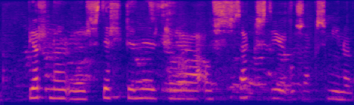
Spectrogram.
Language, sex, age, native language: Icelandic, female, 11, Icelandic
